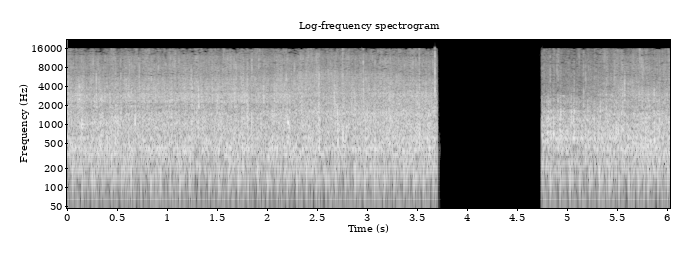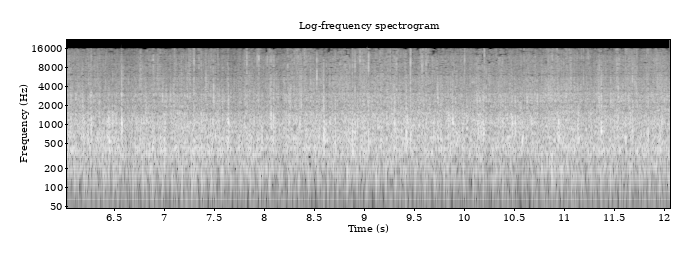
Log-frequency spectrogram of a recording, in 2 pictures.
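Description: A wheel rolling over a gravel road: a steady gritty crunch of loose stones with many fine ticks, dropping out to dead silence for about a second a little under four seconds in, then carrying on as before.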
